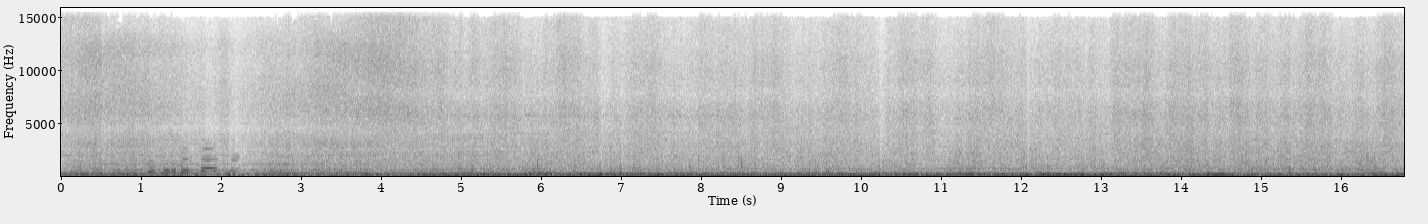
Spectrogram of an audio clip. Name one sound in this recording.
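Water rushes and splashes in the boat's wake.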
